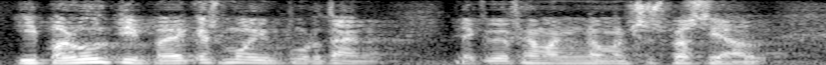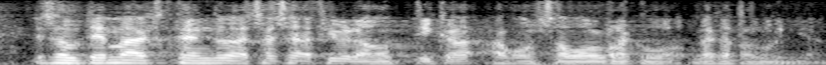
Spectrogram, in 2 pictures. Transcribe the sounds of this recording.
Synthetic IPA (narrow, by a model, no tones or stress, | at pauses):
ipəɾulˠt̪impəɾkɛkezmɔlˠimpuɾt̪an | d̪əkefɛmənnːomənsospəsialˠ | ezəlˠt̪eməðəkst̪ɛnd̪ɾəðəʃaɾʃəðəfiβɾəɔp̚t̪ikəʔəkwalˠsəβ̞ɔlˠrəkoðəkət̪əluɲə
